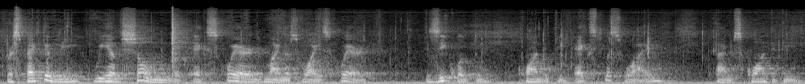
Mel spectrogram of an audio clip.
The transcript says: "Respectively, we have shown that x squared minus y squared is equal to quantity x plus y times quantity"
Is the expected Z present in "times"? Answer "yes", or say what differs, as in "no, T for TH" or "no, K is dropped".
no, S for Z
